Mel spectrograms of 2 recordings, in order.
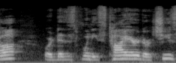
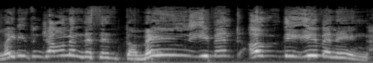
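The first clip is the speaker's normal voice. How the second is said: Bruce Buffer announcer; 12 semitones higher, 3 dB louder than usual. Retold or imitated. Preacher mimicking the announcer introducing the main event. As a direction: stretch every syllable like a ring announcer. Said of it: "the way of drawing those syllables out".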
